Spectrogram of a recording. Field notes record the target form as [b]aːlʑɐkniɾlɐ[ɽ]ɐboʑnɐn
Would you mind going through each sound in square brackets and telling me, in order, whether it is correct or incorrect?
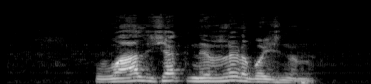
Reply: incorrect, correct

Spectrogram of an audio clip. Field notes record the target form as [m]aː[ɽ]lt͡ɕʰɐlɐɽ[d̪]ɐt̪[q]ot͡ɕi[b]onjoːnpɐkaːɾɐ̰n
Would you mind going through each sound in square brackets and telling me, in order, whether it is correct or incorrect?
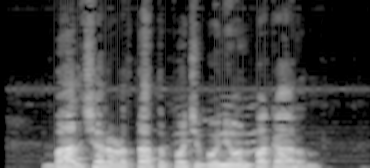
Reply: incorrect, incorrect, incorrect, incorrect, correct

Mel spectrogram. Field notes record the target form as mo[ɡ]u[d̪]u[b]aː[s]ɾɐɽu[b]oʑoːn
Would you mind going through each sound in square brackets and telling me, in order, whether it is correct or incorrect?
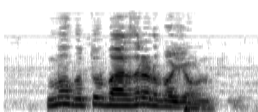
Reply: correct, incorrect, correct, incorrect, correct

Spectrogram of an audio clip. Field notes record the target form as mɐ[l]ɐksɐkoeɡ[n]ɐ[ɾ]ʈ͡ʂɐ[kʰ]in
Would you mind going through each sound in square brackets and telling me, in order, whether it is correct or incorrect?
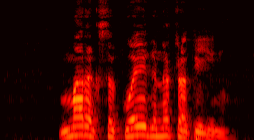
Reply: incorrect, correct, incorrect, incorrect

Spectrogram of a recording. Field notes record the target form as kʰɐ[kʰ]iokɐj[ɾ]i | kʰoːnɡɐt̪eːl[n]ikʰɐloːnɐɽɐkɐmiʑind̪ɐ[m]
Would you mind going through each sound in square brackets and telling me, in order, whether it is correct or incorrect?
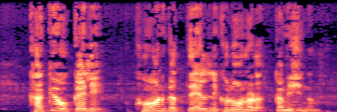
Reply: incorrect, incorrect, correct, incorrect

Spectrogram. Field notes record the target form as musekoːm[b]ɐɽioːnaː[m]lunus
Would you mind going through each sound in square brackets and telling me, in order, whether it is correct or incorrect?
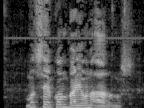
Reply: correct, incorrect

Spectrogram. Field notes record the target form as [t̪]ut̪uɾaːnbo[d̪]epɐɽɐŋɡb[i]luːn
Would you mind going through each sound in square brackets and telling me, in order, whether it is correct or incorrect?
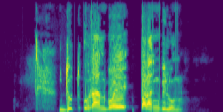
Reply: incorrect, incorrect, correct

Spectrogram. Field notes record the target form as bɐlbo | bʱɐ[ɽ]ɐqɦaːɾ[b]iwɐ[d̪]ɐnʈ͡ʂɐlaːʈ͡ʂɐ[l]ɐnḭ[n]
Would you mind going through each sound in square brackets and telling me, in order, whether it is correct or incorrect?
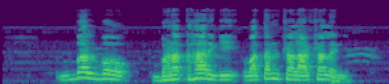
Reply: correct, incorrect, incorrect, correct, incorrect

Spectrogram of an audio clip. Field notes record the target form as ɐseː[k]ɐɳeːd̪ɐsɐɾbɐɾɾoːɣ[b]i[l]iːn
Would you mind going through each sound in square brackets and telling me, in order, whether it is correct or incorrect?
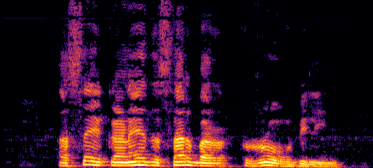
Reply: correct, correct, correct

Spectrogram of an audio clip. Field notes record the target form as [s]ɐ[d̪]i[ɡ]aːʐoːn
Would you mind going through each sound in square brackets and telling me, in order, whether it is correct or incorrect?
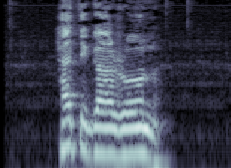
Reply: incorrect, incorrect, correct

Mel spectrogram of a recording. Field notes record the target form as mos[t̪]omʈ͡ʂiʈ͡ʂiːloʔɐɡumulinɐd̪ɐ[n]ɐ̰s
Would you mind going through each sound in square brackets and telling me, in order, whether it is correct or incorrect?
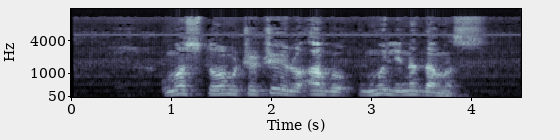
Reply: correct, incorrect

